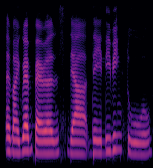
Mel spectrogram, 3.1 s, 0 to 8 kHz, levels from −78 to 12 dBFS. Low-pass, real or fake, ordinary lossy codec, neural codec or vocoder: 7.2 kHz; real; none; none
